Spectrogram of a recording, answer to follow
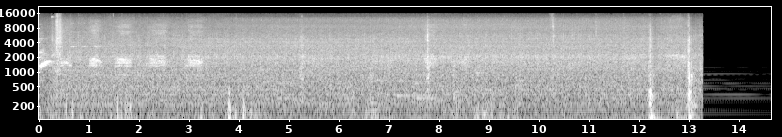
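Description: Street noise with traffic, with a run of short chirps in the first three seconds and scattered knocks, two louder knocks near the end. The sound cuts off suddenly to near silence shortly before the end.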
